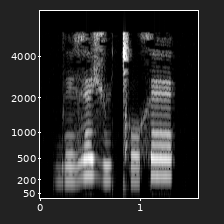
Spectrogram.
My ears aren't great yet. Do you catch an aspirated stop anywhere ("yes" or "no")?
yes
